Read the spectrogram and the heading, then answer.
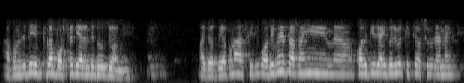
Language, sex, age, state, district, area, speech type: Odia, female, 60+, Odisha, Jajpur, rural, conversation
